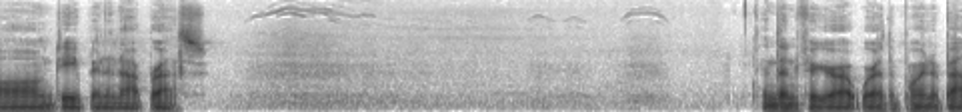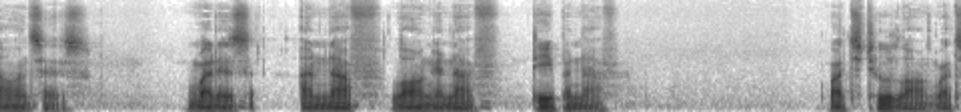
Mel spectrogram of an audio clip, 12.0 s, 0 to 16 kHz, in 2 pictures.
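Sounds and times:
faint long breath: 0:01.5 - 0:04.3.

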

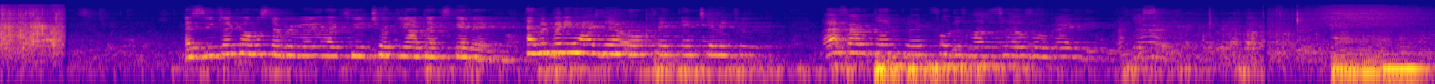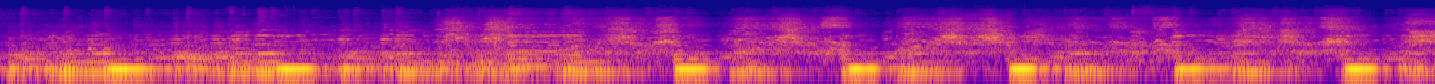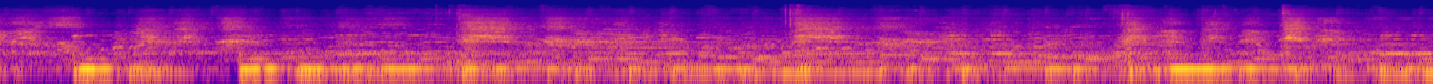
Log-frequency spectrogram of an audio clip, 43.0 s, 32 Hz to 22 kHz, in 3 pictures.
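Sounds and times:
instrumental accompaniment: 0:13.2 - 0:43.0
children singing and shouting: 0:18.6 - 0:43.0.

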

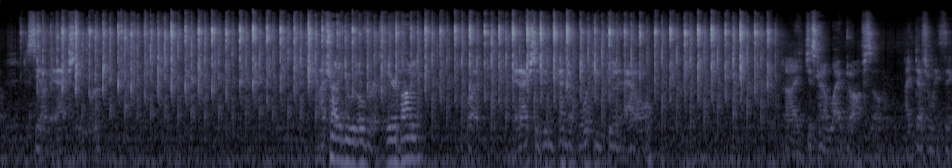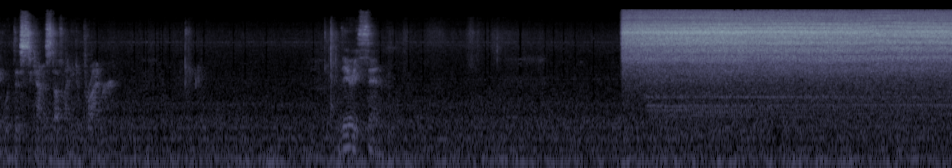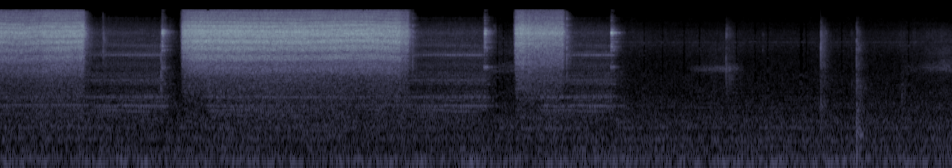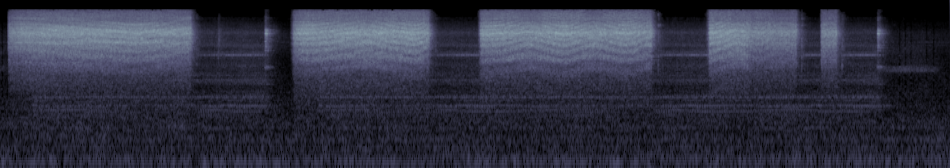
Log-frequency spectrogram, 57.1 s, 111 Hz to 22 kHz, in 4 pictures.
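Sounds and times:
steady low hum: 0:00.0 - 0:57.0
airbrush spraying hiss: 0:23.6 - 0:29.9, 0:31.3 - 0:34.8, 0:36.3 - 0:37.2, 0:43.0 - 0:45.8, 0:47.2 - 0:49.4, 0:50.0 - 0:52.8, 0:53.4 - 0:55.6.

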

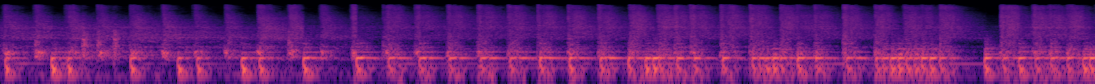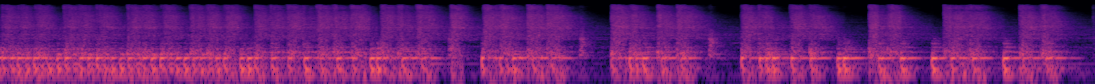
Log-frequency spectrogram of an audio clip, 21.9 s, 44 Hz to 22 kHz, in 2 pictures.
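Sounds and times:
drum beaten in steady rhythm: 0:00.0 - 0:21.9
hand cymbals clashing: 0:00.0 - 0:21.9.

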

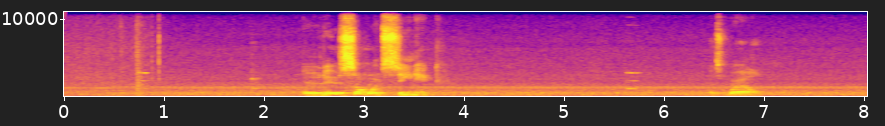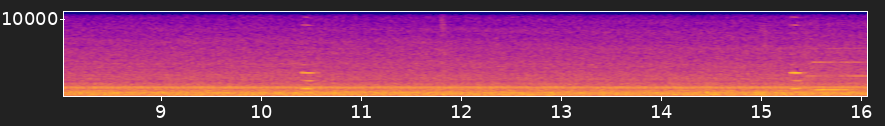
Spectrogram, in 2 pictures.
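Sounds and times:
elevator hydraulic pump hum: 0:00.0 - 0:16.0
thin high whine: 0:15.0 - 0:16.0.

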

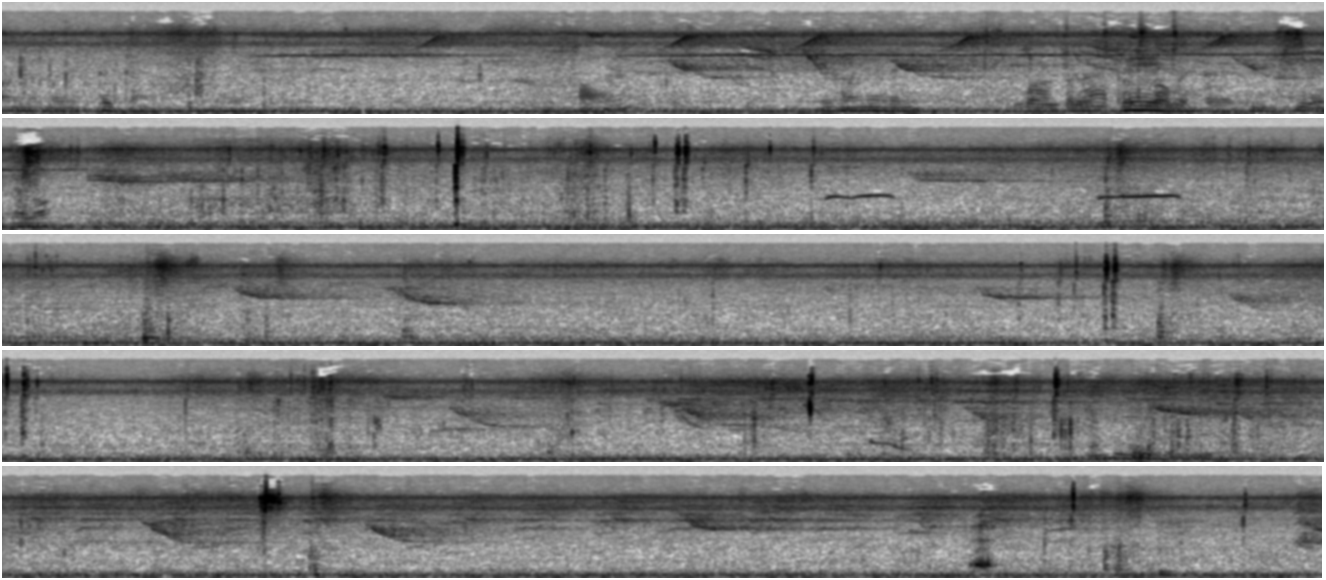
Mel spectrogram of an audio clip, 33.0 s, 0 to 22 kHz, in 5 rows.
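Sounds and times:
falling chirped animal calls: 0:10.7 - 0:12.6.

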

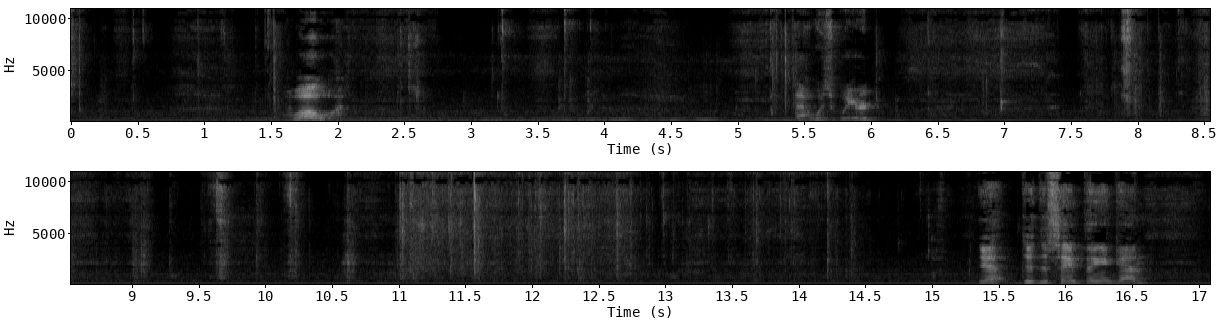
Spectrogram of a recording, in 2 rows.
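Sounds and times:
chewing potato chips: 0:00.0 - 0:04.1, 0:05.0 - 0:05.6, 0:06.3 - 0:15.2
steady low hum: 0:00.0 - 0:17.0
foil chip bag crackling: 0:09.7 - 0:14.7.

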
